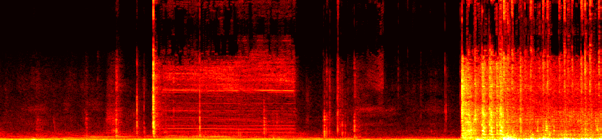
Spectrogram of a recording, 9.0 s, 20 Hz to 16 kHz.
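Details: Buell XB12S V-twin: low lumpy idle with a brief thin high whine, then sharp revs; odd noise, cause unclear.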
